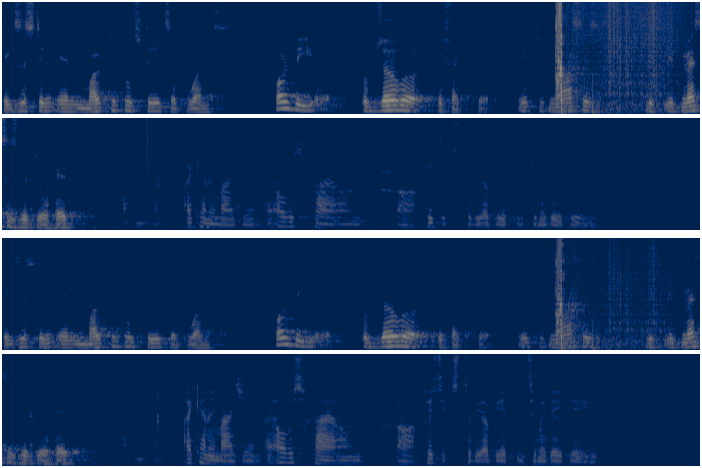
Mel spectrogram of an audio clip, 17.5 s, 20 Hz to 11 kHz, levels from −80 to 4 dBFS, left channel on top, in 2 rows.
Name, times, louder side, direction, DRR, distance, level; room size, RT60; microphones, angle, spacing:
voice 1, 0.0-2.9 3.4-4.1 4.5-6.1 6.4-7.6 8.0-9.6 13.5-13.6, left 3 dB, 75° left, 15 dB, 0.7 m, -46 dB
Fire, 6.9-10.9, left 9 dB, 35° left, 0.6 m, -44 dB
voice 2, 11.0-13.3 13.7-16.2, right 4 dB, 65° right, 15 dB, 0.8 m, -59 dB
27.0 x 18.0 x 6.4 m, 1.3 s
head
